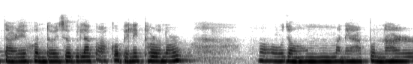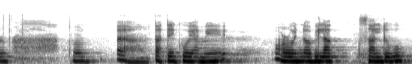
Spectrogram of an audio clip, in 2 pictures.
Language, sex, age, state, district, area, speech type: Assamese, female, 45-60, Assam, Kamrup Metropolitan, urban, spontaneous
